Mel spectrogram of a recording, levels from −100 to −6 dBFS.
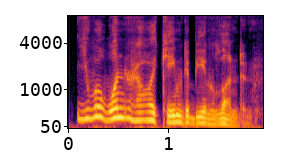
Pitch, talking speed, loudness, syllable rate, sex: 145 Hz, 305 wpm, -18 LUFS, 6.9 syllables/s, male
